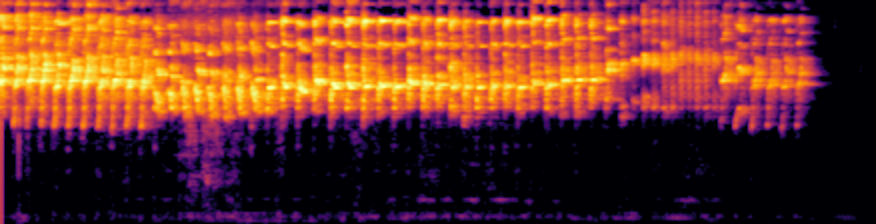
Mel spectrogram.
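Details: Hardy caged lovebird that sings regardless of handling, its long song duration lost through minimal care; continuous rapid, high-pitched scratchy chirping and trilling for about six seconds, fading out at the end.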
